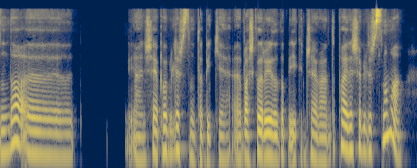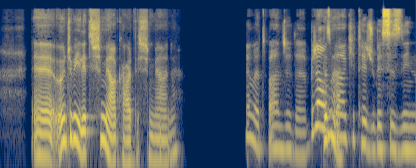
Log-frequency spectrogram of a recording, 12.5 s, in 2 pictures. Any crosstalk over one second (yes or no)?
no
